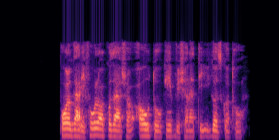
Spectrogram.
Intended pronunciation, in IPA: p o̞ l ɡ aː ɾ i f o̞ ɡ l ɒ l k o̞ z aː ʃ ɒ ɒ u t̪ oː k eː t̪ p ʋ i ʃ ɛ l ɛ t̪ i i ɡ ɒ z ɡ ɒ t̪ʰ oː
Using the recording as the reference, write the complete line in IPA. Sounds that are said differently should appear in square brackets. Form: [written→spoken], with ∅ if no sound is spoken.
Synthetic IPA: p o̞ l ɡ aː ɾ i f o̞ ɡ l ɒ l k o̞ z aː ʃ ɒ ɒ u t̪ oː k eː [t̪→∅] p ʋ i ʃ ɛ l ɛ t̪ i i ɡ ɒ z ɡ ɒ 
